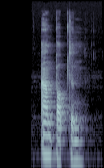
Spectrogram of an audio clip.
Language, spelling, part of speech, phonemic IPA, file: Dutch, aanpapten, verb, /ˈampɑptə(n)/, Nl-aanpapten.ogg
- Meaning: inflection of aanpappen: 1. plural dependent-clause past indicative 2. plural dependent-clause past subjunctive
